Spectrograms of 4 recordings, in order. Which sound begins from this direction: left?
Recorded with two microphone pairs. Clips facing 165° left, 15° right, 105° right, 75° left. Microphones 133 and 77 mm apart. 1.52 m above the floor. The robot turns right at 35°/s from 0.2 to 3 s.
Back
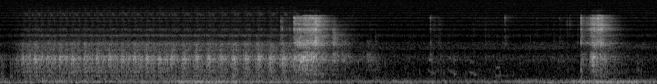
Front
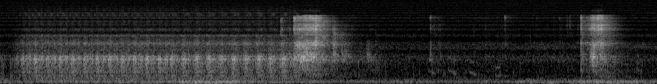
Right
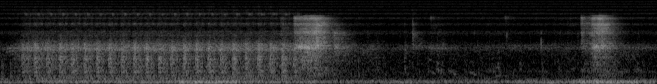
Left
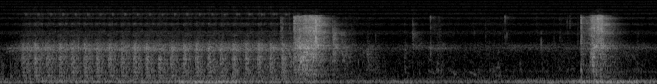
Tearing paper, at 2.8 s.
